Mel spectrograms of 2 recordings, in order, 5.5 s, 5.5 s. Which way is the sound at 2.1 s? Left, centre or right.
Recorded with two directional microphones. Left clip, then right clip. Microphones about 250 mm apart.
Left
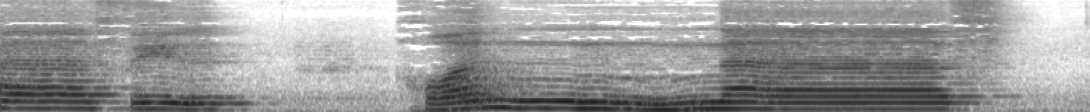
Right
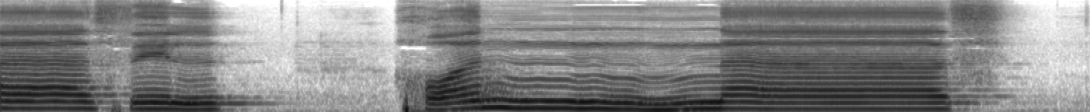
Right.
